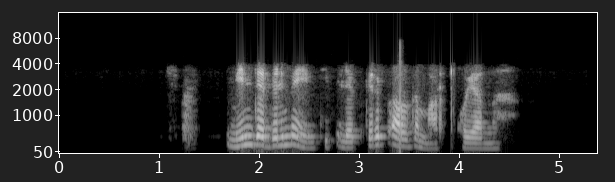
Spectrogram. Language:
Bashkir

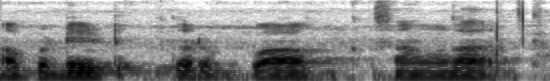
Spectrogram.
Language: Konkani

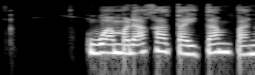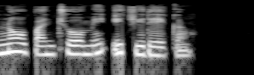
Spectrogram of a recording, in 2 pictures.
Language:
Corongo Ancash Quechua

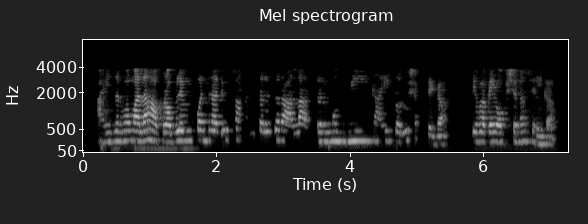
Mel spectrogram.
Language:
Marathi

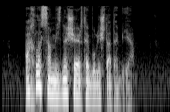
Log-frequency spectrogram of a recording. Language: Georgian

